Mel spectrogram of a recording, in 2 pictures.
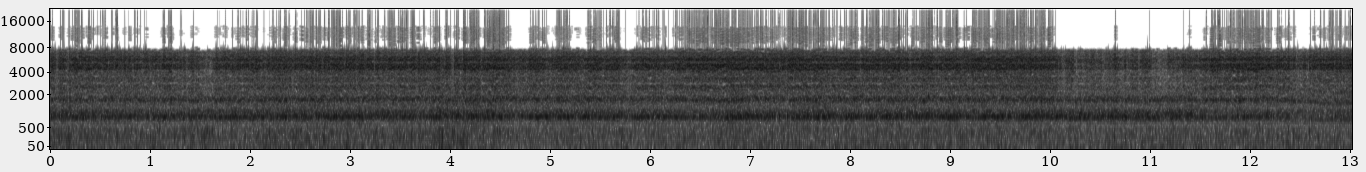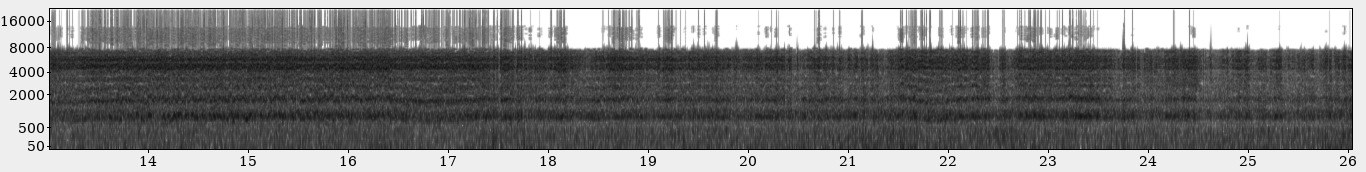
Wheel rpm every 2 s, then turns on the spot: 230, 230, 230, 230, 230, 230, 210, 200, 210, 230, 230, 230, 230.
none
